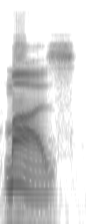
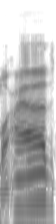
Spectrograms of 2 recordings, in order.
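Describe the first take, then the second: First: The name is said in one syllable. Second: The name is said in two syllables. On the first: This is a simplified everyday form of the name. "just because that's simpler" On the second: This is the original Arabic form of the name. "Arabs go by Mu'ad"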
